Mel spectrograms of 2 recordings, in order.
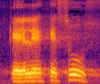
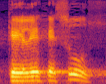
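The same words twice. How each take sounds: The two takes are said the same way.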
